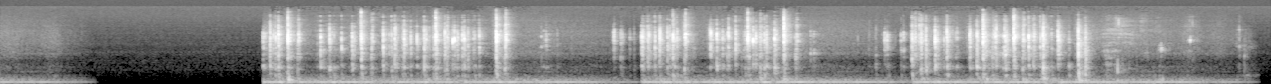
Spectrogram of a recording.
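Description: Typing on a computer keyboard close to a microphone: after about two and a half seconds of silence, three runs of irregular key clicks, with a low steady hum underneath while they sound.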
